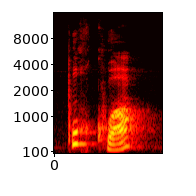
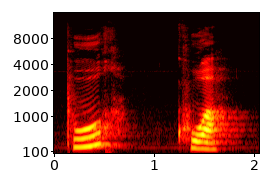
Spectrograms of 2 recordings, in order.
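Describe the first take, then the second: First: Said in the usual way. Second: "Pourquoi" in two slow, loud halves; syllable by syllable. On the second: Shown as a demonstration. Teacher models new word, syllable by syllable. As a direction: pause inside "Pourquoi".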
